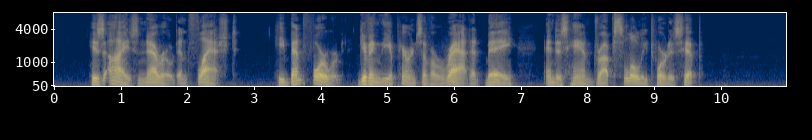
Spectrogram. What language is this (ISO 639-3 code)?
eng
